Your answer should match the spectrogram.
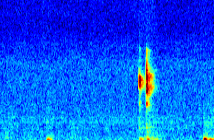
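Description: Near-silent room tone broken by a few faint clicks: a soft low tap about half a second in, then a sharper double click about a second and a half in.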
